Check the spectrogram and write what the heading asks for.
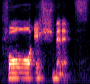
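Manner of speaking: lively football commentary, pushing on the chances; commentating the final minutes for the viewers, eager play-by-play. Acted. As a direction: call the match like a TV commentator. Does own live match commentary.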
